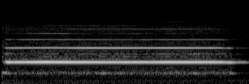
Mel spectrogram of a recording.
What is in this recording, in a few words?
C sharp6 baroque, flute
